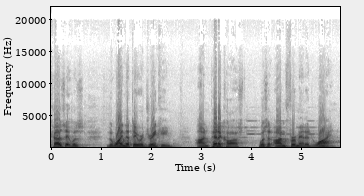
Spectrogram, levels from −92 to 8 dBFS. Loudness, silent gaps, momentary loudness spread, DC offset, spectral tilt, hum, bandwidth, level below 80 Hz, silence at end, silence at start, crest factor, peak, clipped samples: -12 LUFS; none; 12 LU; under 0.1%; -7.5 dB/octave; none; 12.5 kHz; -50 dBFS; 0.1 s; 0 s; 12 dB; 0 dBFS; under 0.1%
